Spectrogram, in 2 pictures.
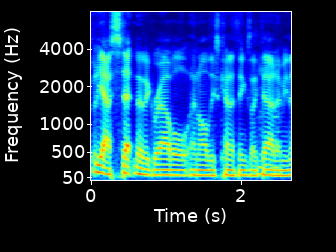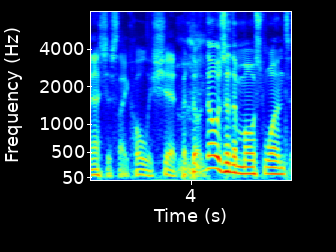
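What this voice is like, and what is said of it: Usual voice. Nothing is said of it.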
